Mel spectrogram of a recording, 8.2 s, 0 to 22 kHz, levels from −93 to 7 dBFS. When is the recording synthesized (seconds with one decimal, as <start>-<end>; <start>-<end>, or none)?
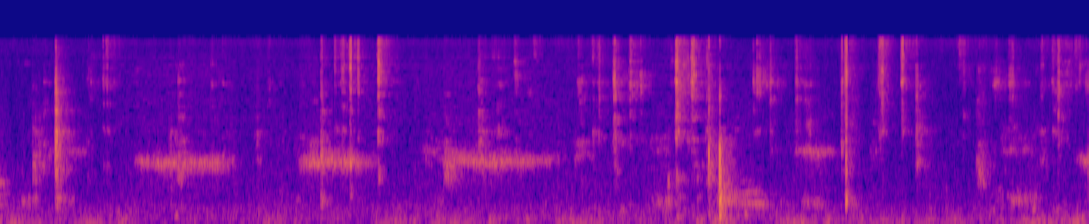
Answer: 0.8-5.2; 5.7-8.2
